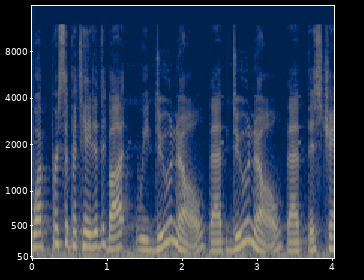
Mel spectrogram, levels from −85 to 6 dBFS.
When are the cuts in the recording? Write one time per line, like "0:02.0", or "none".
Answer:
0:01.0
0:02.6

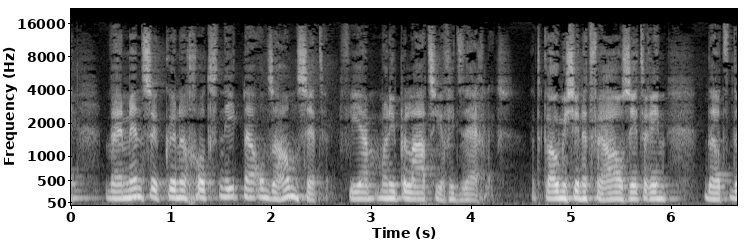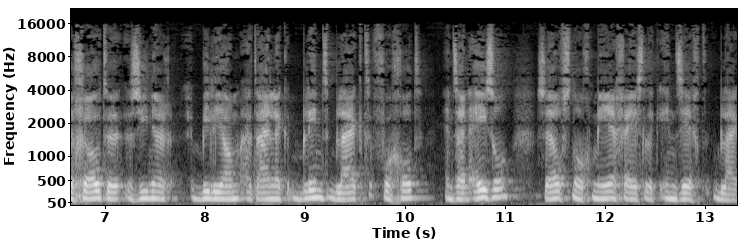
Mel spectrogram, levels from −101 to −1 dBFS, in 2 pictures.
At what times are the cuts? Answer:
0:02.6
0:04.5
0:10.3

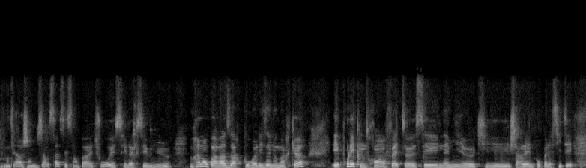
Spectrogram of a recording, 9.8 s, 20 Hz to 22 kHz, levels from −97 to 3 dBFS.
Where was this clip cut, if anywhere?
none

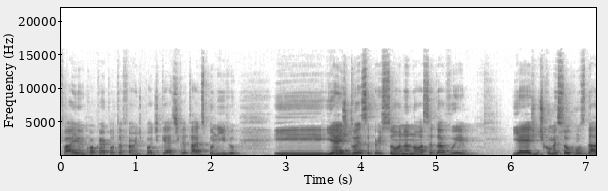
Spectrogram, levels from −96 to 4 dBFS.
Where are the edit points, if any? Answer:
0:01.6
0:03.9

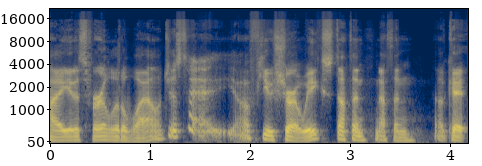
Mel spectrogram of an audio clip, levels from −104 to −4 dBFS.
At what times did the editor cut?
none

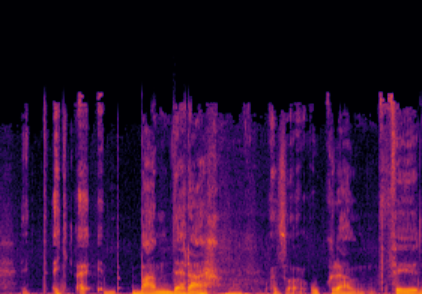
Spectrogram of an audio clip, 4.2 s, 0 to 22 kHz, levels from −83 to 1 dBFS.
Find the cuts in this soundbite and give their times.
none

